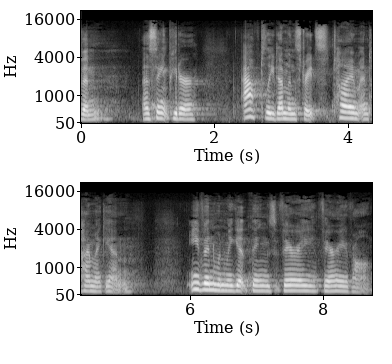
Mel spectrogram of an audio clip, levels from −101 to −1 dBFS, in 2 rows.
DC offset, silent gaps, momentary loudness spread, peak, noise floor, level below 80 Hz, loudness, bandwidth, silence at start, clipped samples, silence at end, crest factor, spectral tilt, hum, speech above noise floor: under 0.1%; none; 12 LU; 0 dBFS; -53 dBFS; -74 dBFS; -18 LUFS; 14 kHz; 0 s; under 0.1%; 0 s; 18 dB; -5.5 dB/octave; none; 35 dB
